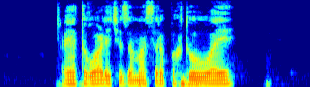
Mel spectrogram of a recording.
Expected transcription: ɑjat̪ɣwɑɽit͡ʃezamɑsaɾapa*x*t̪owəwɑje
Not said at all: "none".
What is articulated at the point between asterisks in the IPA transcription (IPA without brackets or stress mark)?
x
